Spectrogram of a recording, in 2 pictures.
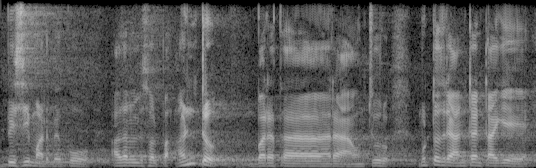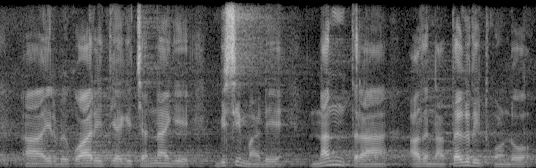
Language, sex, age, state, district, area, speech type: Kannada, male, 45-60, Karnataka, Chamarajanagar, rural, spontaneous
